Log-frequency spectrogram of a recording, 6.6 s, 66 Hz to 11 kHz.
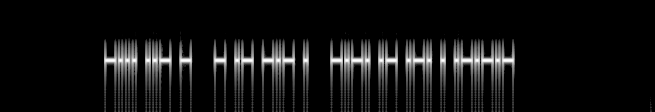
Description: Morse code, heard as a keyed tone, about 34 wpm, 700 Hz. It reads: BUT TAKE CARE.
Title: Sentences from Top 300 Words 35wpm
